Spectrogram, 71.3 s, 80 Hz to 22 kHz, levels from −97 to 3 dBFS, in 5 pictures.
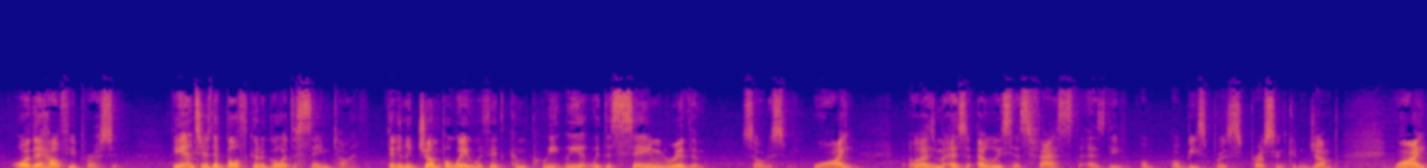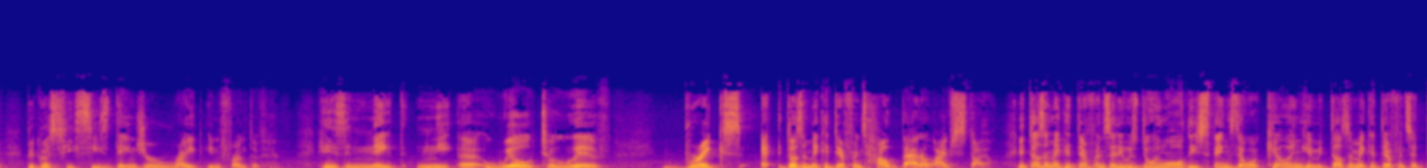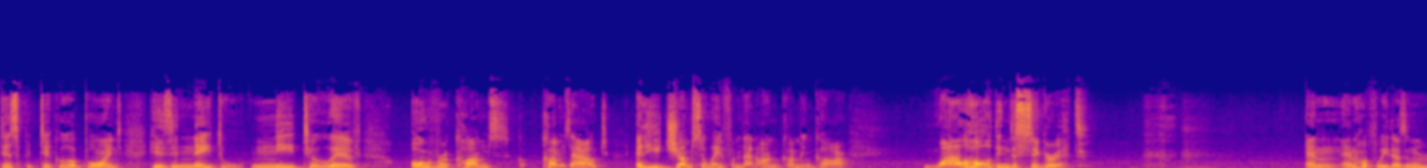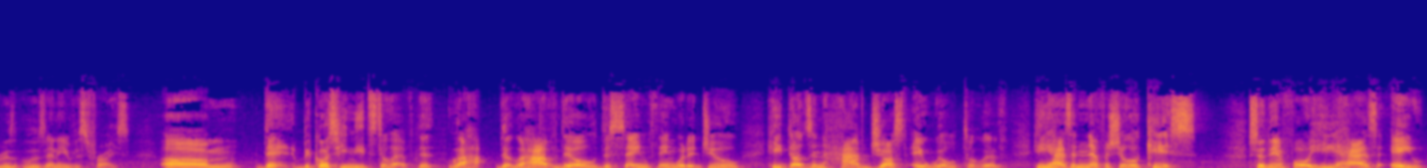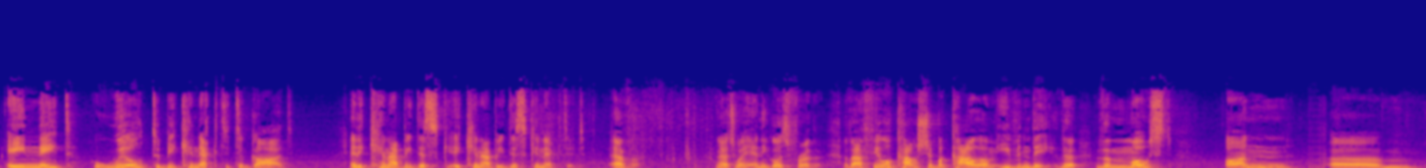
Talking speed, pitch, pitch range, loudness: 165 wpm, 215 Hz, 175-270 Hz, -21 LUFS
